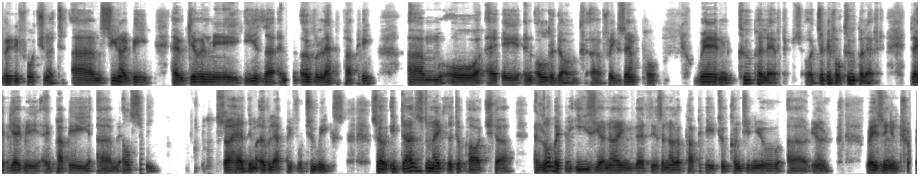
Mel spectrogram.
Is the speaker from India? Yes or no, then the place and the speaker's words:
no; South Africa; moved away as an adult; now in Canada; growing up in South Africa, I always had dogs, five or six dogs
